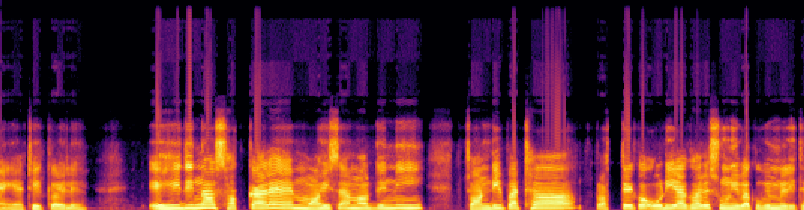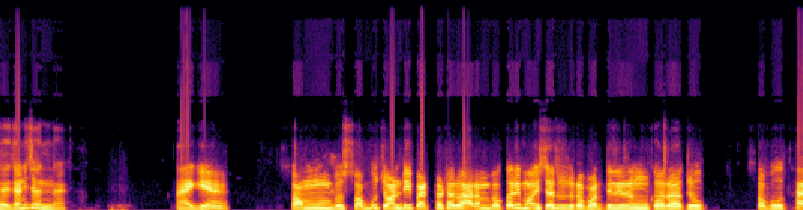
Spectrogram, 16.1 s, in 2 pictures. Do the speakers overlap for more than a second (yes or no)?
no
